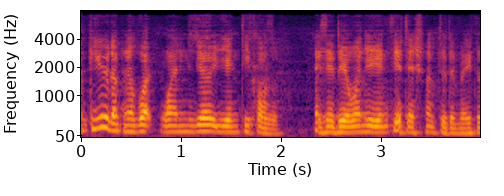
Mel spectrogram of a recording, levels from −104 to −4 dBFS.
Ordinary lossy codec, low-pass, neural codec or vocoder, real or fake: Opus, 64 kbps; 7.2 kHz; codec, 24 kHz, 1 kbps, SNAC; fake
